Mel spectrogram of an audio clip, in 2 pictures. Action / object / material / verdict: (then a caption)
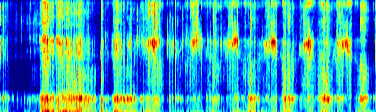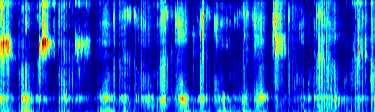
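scrape / wire-mesh microphone grille / metal mesh / none. Long acrylic nails on both hands scratch fast across the top of a large, hollow, dome-shaped wire-mesh microphone grille. After a brief quiet start, it becomes a dense, rapid stream of rough, scratchy rubbing, heavy in deep muffled rumble with only faint bright edges. The scratching swells and eases in quick, uneven bursts throughout.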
